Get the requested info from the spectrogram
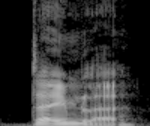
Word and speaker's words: Daimler: Daimler.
